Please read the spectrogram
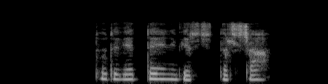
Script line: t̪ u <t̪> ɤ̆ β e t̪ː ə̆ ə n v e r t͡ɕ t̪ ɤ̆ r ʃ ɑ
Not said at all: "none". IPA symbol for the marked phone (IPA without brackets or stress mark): d̪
